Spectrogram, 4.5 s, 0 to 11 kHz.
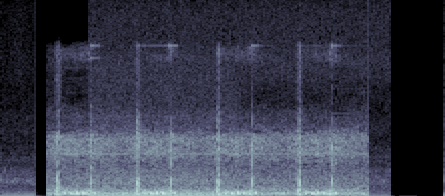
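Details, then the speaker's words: Tricuspid insufficiency heard through a stethoscope: a regular heartbeat near 75 a minute with a steady whooshing regurgitant murmur filling the gaps between beats. "यदि patient tricuspid insufficiency से सफ़र कर रहा है तो स्टेथोस्कोप से जो है इस प्रकार का साउंड सुनाई पड़ेगा।"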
